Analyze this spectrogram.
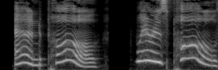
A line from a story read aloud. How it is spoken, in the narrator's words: she cried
